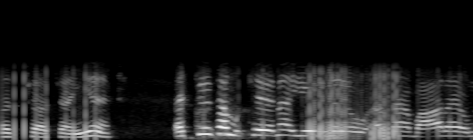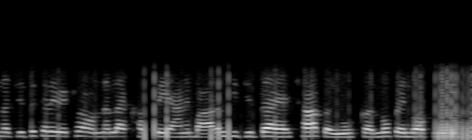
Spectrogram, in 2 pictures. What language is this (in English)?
Sindhi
